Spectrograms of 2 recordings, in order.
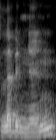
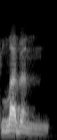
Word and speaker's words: Lebanon: I don't know why, but it's Lebanon, PA. It's more mumbled like Lebanon.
